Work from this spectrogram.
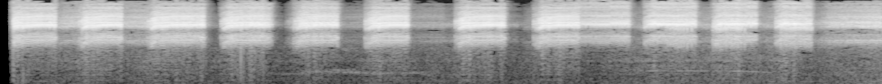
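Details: Cicadas, many of them in the trees, recorded where a pair had just finished mating; loud, harsh, high buzzing bursts pulse roughly twice a second in a steady rhythm, then merge into a swelling continuous buzz at the end.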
